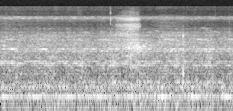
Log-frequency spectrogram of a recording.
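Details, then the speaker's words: Young boy with a bad cold, noisy nose and mouth breathing, receiving nebulizer treatment; nebulizer running. "এই যে nebuliser দেওয়া হচ্ছে,"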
